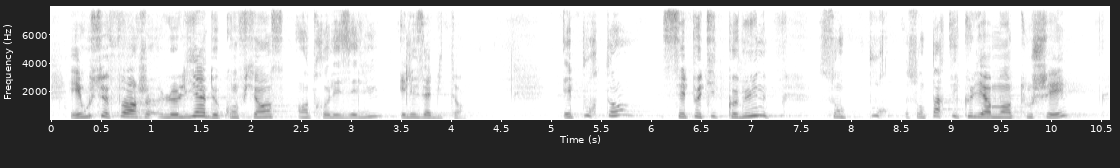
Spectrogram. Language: French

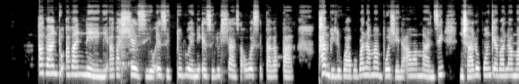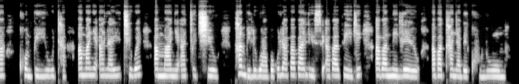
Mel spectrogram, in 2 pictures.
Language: North Ndebele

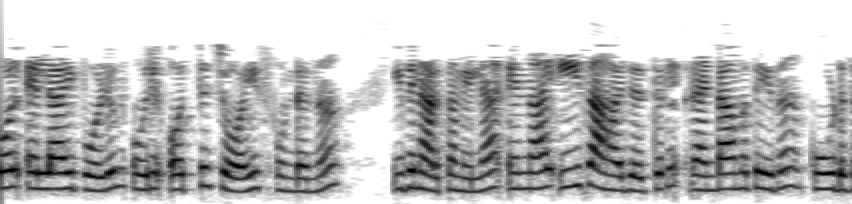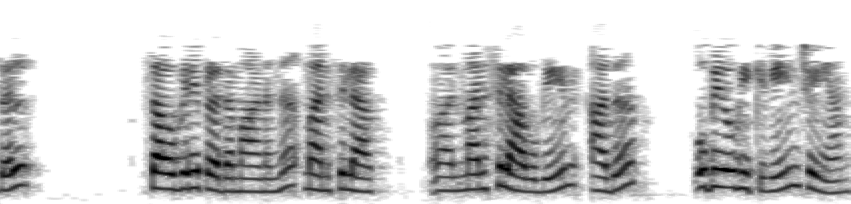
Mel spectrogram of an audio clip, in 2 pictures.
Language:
Malayalam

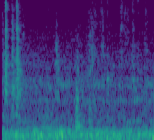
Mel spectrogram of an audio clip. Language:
Japanese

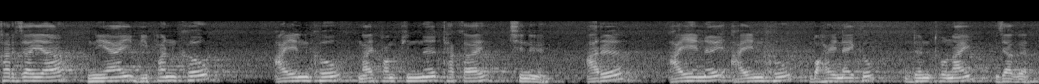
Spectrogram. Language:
Bodo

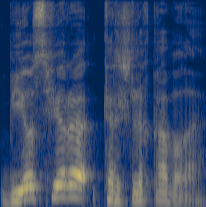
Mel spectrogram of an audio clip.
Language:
Kazakh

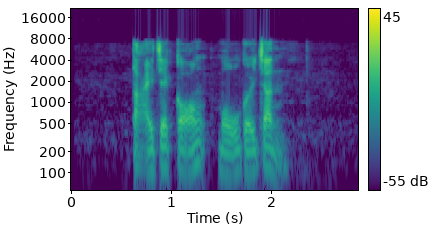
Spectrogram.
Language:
Cantonese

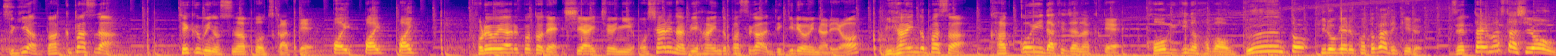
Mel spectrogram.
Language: Japanese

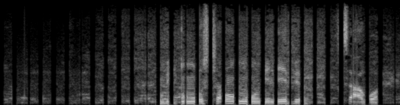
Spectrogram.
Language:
Swahili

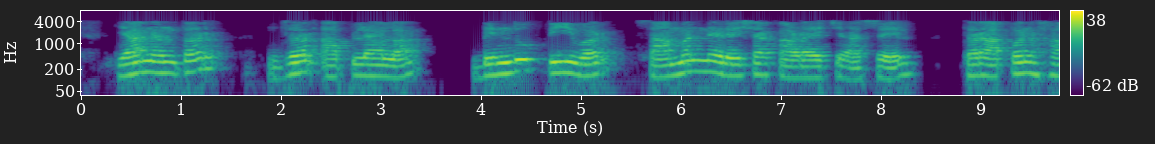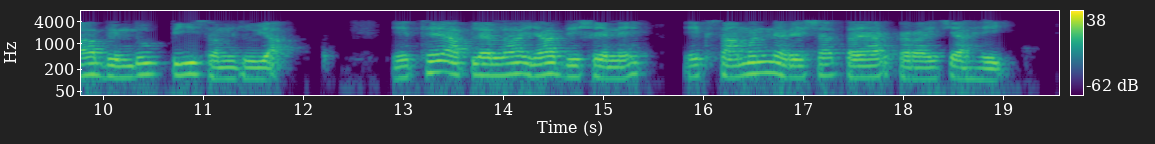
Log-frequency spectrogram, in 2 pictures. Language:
Marathi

